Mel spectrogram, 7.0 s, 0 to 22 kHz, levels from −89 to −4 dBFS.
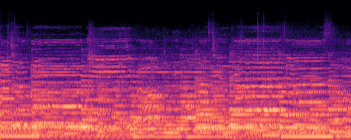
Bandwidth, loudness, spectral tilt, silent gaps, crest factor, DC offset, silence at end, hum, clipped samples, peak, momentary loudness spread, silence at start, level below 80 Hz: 10 kHz; -19 LUFS; -7 dB/octave; none; 14 dB; under 0.1%; 0 s; none; under 0.1%; -4 dBFS; 4 LU; 0 s; -44 dBFS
